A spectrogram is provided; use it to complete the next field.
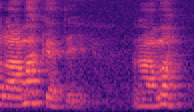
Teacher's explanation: तो जो हम रामः कहते हैं, रामः, तो अकार के बाद विसर्ग बैठा है। अकार का उच्चारण स्थान कंठ है, इसलिए अकार के बाद जो विसर्ग बोला जाता है उसका स्थान भी कंठ होता है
